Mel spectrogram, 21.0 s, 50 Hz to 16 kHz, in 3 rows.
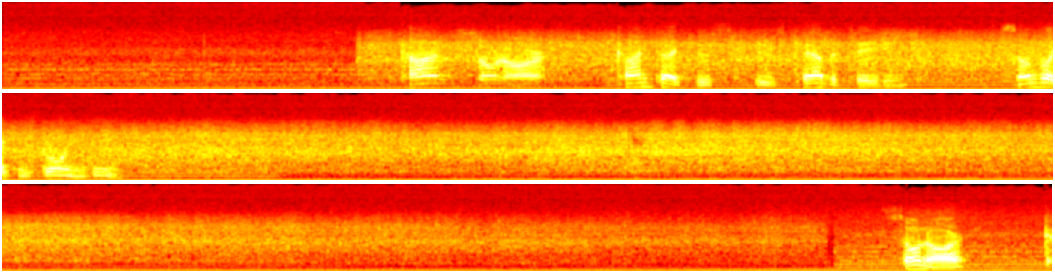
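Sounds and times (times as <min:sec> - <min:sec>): low steady hum: 0:00.0 - 0:21.0
sonar rushing hiss: 0:02.4 - 0:19.6.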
